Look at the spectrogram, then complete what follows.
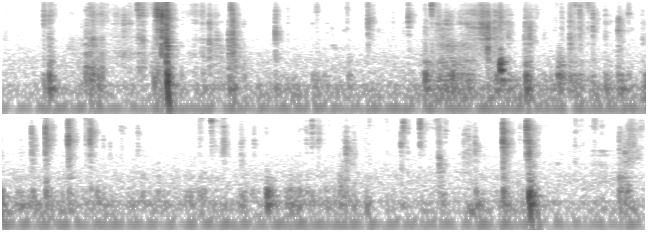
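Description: Small clicks, taps and rustles of cardstock being handled as foam adhesive squares are peeled off their backing sheet and pressed onto a paper panel. There is a sharper tap about a second and a half in, a longer rustle around four to five seconds, and a couple more taps near the end.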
